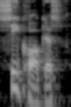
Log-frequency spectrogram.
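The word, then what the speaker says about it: Secaucus: caucus New Jersey yes for people not from here it's pronounced SE caucus I don't want to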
